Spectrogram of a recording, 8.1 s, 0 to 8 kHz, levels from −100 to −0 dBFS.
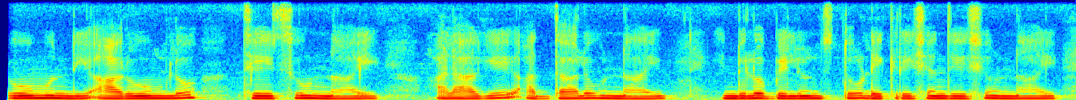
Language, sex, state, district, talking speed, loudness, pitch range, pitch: Telugu, female, Telangana, Mahabubabad, 110 wpm, -13 LUFS, 175-185 Hz, 180 Hz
